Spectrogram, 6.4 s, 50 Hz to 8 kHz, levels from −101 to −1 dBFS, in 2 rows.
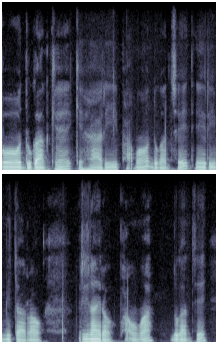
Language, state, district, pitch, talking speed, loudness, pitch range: Kokborok, Tripura, West Tripura, 100 Hz, 140 wpm, -22 LUFS, 95-110 Hz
